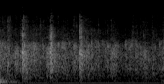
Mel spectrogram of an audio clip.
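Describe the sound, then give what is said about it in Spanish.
A crowd claps steadily in applause for Christ, a dense wash of many hands applauding together, sustained with a few louder bursts, no one speaking. “Dele un aplauso a Cristo.”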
